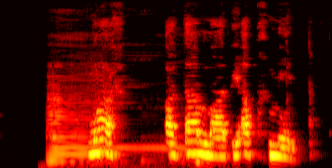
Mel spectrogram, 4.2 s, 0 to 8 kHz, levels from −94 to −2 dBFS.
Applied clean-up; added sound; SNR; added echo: classical method WPE with log-MMSE.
